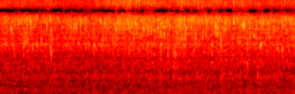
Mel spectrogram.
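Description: Fish coated in turmeric and salt shallow frying in hot oil with curry leaves, a dense, loud, unbroken crackling sizzle that stays close and steady throughout, with no speech.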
